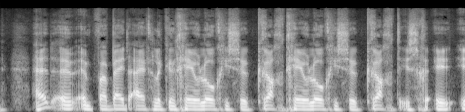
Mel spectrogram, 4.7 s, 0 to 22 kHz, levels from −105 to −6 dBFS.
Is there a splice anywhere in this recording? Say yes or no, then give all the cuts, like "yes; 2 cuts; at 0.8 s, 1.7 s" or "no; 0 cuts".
yes; 3 cuts; at 0.9 s, 1.3 s, 2.9 s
